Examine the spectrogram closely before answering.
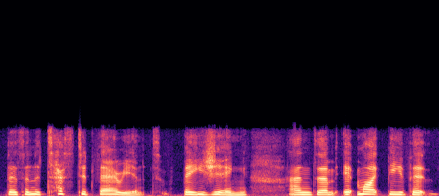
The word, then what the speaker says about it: Beijing: should it be pronounce our recommendation is actually Beijing that's based on the Mandarin Chinese in fact I've asked one of our colleagues he's actually from Beijing to record the Mandarin Chinese pronunciation Beijing Beijing and this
